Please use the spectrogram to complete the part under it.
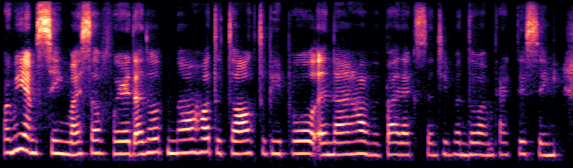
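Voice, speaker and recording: A young French woman reacts to a video as a VTuber, speaking with a French accent in a rambling, self-conscious way and restarting often. Her voice is slightly high, warm, and monotone, and she talks fairly quickly.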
